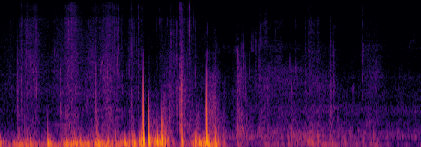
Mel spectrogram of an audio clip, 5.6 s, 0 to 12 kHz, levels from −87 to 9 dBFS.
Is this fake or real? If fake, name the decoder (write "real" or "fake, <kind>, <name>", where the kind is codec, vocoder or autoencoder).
real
